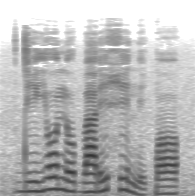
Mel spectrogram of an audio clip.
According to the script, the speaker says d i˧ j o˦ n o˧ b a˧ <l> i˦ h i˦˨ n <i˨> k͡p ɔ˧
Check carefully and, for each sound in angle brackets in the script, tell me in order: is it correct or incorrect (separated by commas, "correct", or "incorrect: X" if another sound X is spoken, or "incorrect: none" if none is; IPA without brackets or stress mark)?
incorrect: ɾ, correct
